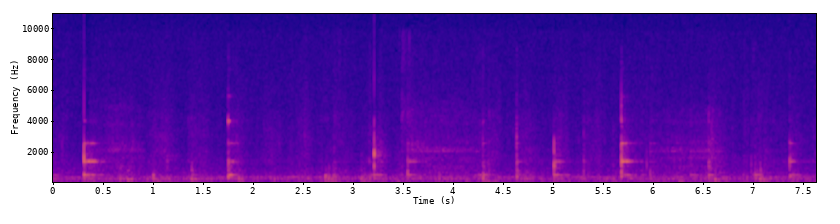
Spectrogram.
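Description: Wooden spoon stirring vegetables with spice blend in a pot, producing steady knocks and scrapes with occasional bright clinks, close and continuous.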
